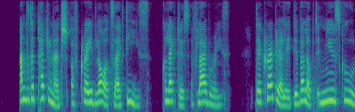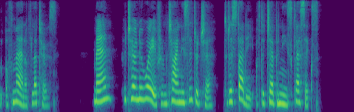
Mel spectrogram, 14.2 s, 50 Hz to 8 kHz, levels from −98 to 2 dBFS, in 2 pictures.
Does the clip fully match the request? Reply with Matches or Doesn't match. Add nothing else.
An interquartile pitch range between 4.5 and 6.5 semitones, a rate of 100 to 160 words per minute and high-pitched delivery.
Matches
